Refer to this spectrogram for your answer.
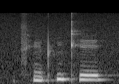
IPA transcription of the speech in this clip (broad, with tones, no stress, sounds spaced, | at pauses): t͡sʰ ẽ˨˩ pʰ ĩ˥˧ kʰ e˦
